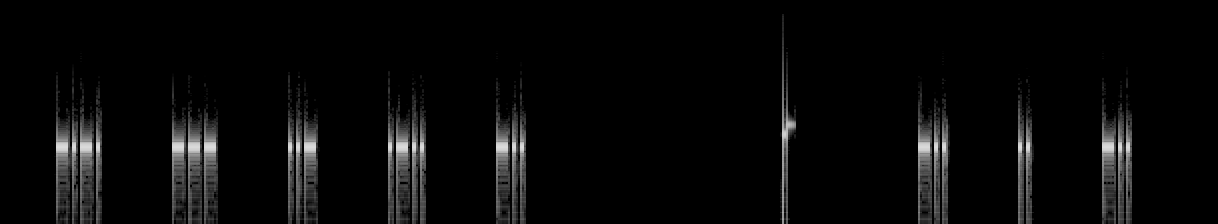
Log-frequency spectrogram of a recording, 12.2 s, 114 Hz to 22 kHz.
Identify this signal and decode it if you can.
Morse code, heard as a keyed tone, about 30 wpm, spaced as for 10 wpm, 690 Hz. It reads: COULD DID
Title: 6x Character Spacing - Top 300 Words - 30wpm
